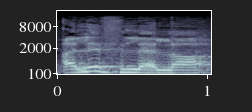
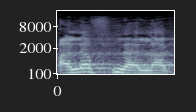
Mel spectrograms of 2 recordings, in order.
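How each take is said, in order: First: An i vowel is heard between L and F. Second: An a vowel is heard between L and F. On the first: "दोनों गलत हैं" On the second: "दोनों गलत हैं"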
